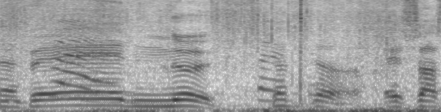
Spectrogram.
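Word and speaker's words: faîne: Non, pas fève, fène.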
